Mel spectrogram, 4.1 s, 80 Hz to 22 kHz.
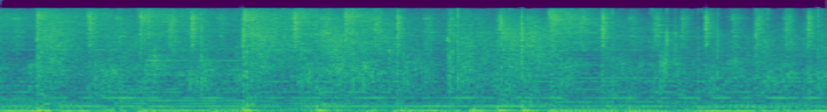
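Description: Live band music with a steady beat: a Yamaha MX49 keyboard, electric guitar and drum kit playing together.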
